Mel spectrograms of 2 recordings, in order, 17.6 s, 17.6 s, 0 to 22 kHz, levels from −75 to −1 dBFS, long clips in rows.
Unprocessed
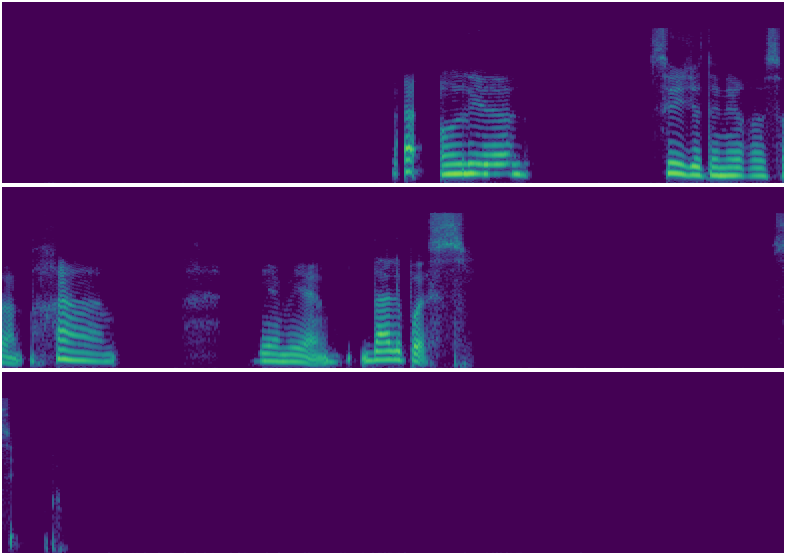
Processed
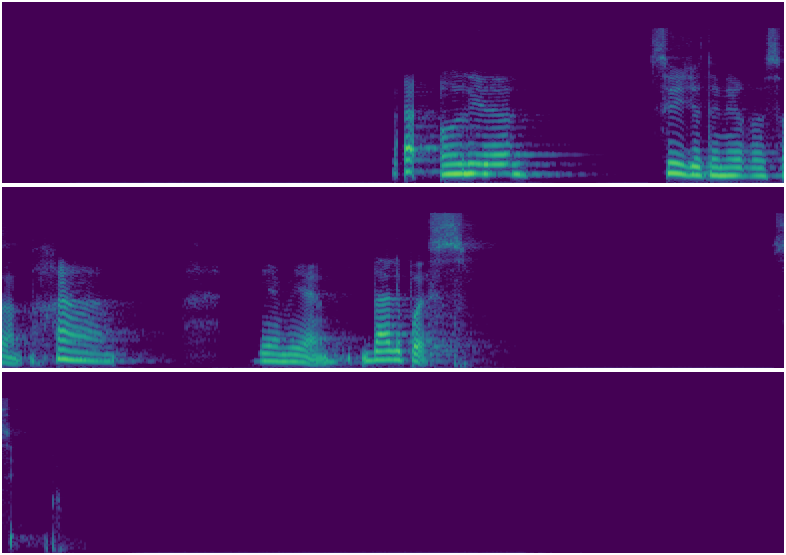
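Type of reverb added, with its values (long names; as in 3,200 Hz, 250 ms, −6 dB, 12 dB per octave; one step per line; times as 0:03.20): comb and all-pass reverb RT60 1.1 s, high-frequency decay 0.9×, pre-delay 25 ms, DRR 16 dB
level −2 dB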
